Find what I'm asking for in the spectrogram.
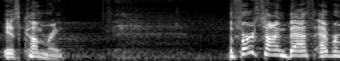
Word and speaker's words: Cymru: Now, croeso means welcome to, and then the way you pronounce that word, G-Y-M-R-U, is Cymru, like a C or a K. All right, so I want you to say that after me. Cymru.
